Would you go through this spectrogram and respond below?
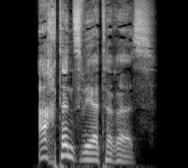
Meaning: strong/mixed nominative/accusative neuter singular comparative degree of achtenswert
- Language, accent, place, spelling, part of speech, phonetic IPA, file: German, Germany, Berlin, achtenswerteres, adjective, [ˈaxtn̩sˌveːɐ̯təʁəs], De-achtenswerteres.ogg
